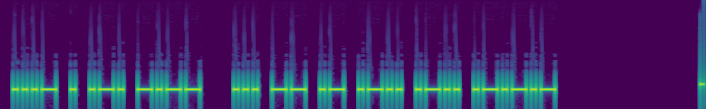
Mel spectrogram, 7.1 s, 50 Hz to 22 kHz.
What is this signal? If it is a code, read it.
Morse code, heard as a keyed tone, about 25 wpm, 700 Hz. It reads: VERY SMALL.
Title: Sentences from Top 400 Words 25wpm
